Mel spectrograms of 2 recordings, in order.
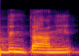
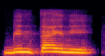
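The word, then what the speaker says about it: بنتين: And when it is in Mansoob state, it is Bintaini, right? Or it's not Bintani, it will be Bintaini.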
